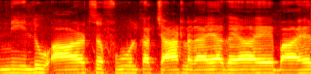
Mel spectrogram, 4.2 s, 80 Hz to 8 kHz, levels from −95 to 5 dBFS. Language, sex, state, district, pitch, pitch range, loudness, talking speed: Hindi, male, Odisha, Nuapada, 135 Hz, 130-140 Hz, -13 LUFS, 130 wpm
